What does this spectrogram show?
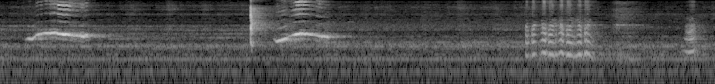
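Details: Pet green parrot, a talker, producing two arched whistled calls with a sharp click between, then a buzzy harsh rattling burst and a short final note.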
